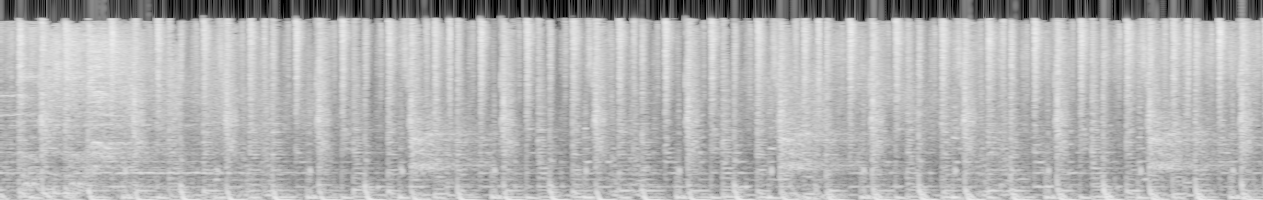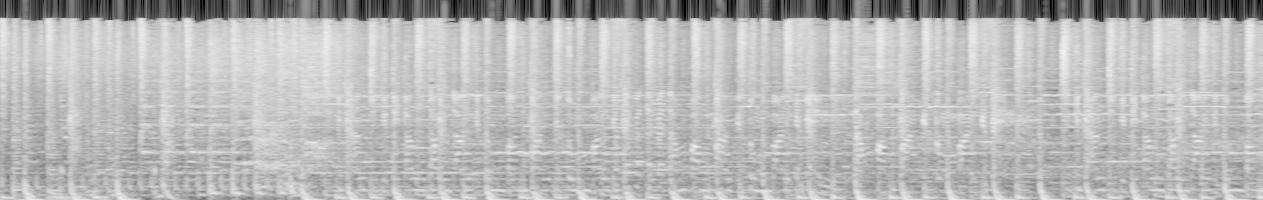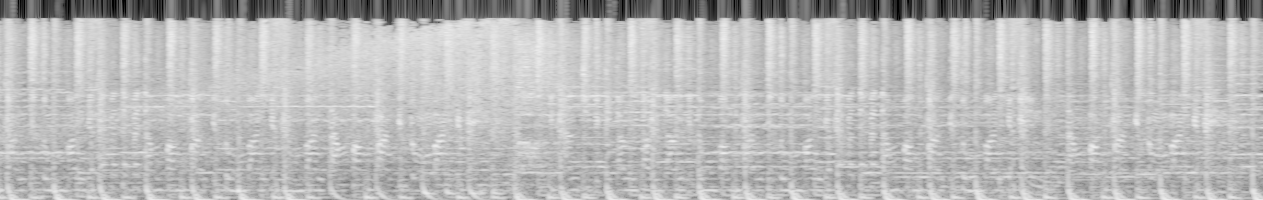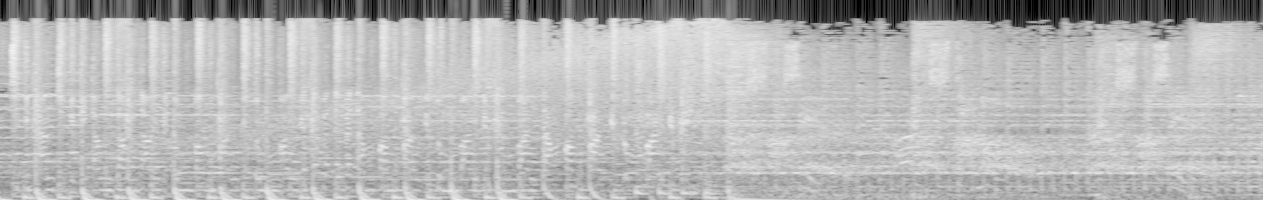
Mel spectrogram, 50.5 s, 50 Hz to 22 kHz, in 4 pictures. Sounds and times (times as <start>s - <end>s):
Dance music: 0.0s - 50.5s.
